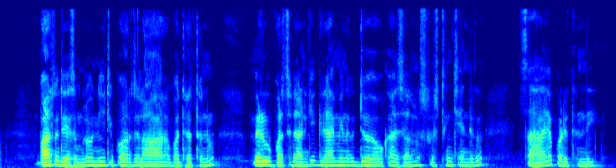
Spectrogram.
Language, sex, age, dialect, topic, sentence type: Telugu, male, 18-24, Central/Coastal, agriculture, statement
